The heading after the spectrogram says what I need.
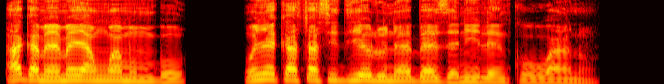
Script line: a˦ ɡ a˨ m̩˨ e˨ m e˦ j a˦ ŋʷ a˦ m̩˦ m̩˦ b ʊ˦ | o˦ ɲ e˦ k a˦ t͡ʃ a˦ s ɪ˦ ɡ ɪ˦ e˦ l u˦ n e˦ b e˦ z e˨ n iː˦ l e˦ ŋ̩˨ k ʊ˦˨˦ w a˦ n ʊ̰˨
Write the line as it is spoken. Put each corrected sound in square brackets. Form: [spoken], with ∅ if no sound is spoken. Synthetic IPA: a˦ ɡ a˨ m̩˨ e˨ m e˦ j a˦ ŋʷ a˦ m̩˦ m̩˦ b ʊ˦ | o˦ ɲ e˦ k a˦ t͡ʃ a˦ s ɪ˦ [d] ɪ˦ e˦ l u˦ n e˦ b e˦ z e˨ n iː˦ l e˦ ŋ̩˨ k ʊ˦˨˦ w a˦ n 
